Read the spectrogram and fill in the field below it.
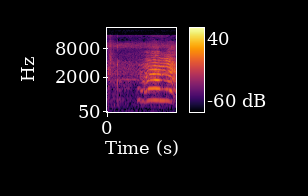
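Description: A cat gives one short meow near the mic, rising and then falling, in a fairly quiet setting.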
